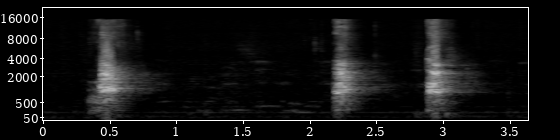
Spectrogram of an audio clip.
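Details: A Cairn Terrier puppy, confronting a door stop, gives three sharp, high barks with brief pauses between them.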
